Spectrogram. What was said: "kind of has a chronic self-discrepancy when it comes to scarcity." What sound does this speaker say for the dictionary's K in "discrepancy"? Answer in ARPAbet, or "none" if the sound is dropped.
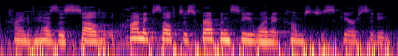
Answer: K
